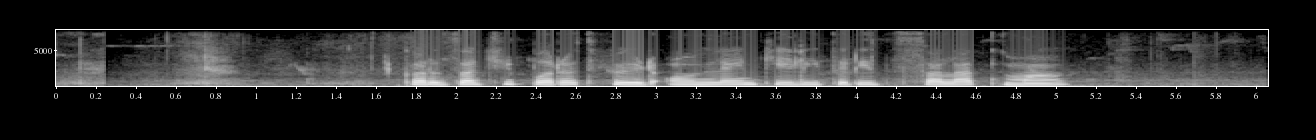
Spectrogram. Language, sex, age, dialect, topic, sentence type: Marathi, female, 18-24, Southern Konkan, banking, question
